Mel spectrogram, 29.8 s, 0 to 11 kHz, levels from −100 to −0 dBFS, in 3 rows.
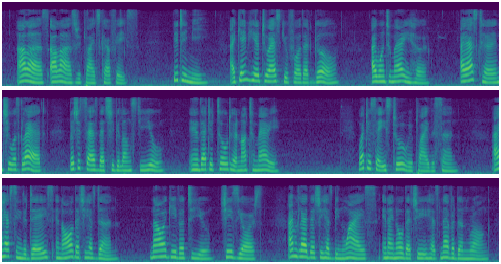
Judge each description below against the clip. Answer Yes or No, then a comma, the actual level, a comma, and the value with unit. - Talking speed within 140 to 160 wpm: No, average, 175 wpm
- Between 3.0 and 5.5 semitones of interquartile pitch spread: Yes, average, 4.2 semitones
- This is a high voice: No, medium, 180 Hz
